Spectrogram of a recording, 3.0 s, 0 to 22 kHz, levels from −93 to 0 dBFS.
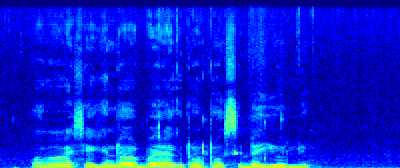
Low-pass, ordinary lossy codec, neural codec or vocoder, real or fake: none; none; vocoder, 44.1 kHz, 128 mel bands every 256 samples, BigVGAN v2; fake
